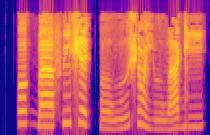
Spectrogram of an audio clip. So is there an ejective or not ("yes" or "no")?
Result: no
